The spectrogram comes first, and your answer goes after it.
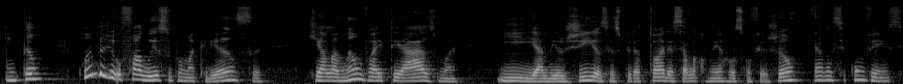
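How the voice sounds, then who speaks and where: In a very clean recording with a silent background, a woman's fairly low voice carries a dark, mellow tone and lively intonation at a moderate pace. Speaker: nutritionist. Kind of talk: live talk.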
